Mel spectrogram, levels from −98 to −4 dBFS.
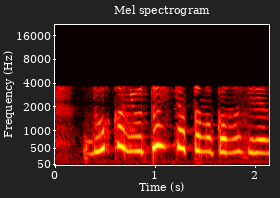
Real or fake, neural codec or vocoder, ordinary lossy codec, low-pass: real; none; AAC, 16 kbps; 3.6 kHz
